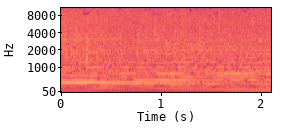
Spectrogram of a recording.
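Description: Soft background music of long held chords over a steady hiss.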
